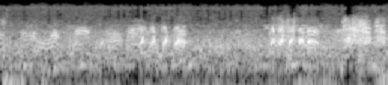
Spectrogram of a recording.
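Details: Black-crowned night herons in the wild give harsh, croaking quok-like calls in clustered bursts, several within three seconds, over a steady background hiss.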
